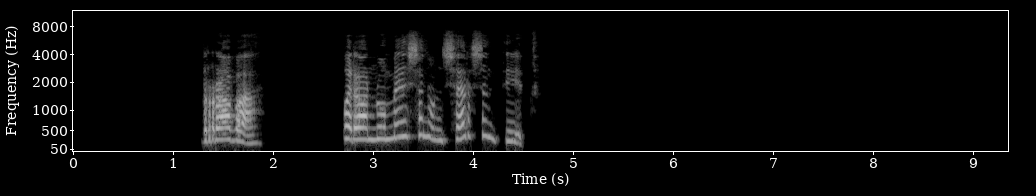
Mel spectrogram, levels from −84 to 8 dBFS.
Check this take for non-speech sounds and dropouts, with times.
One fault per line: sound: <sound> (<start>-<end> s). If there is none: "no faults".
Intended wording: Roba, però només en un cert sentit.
no faults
